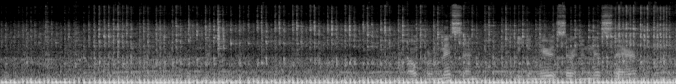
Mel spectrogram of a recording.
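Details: 1940 Farmall H with M&W 9-speed, lugging under load in gear: low engine with uneven beat, firing pulses dropping out; misfire, likely fuel-related.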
